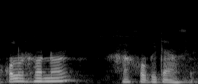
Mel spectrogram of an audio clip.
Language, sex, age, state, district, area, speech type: Assamese, male, 30-45, Assam, Lakhimpur, urban, spontaneous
